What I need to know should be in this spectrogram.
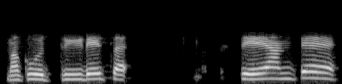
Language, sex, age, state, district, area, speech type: Telugu, female, 18-30, Telangana, Hyderabad, rural, conversation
